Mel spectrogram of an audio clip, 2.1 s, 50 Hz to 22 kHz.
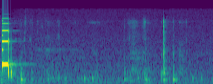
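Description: Midland WR-100 weather radio's keypad giving one short beep as a button is pressed, followed by a faint click a little later.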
